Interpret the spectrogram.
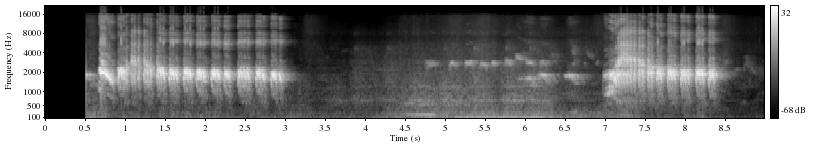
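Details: Female White-crested Laughingthrush calling, a recording used as a decoy call: two loud bursts of fast, harsh, rhythmic chattering, each a rapid pulsed cackle of about two seconds, separated by a quieter pause with faint background noises.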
